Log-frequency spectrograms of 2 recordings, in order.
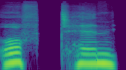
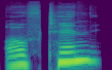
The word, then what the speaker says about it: often: She is often late. Attention. You can pronounce often or often. Often say often. They are all correct.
